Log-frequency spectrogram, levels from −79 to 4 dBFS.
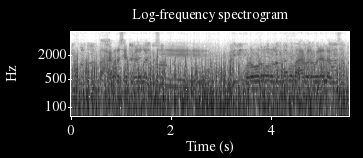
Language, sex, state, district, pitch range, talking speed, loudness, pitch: Odia, male, Odisha, Khordha, 110-145 Hz, 110 wpm, -14 LUFS, 125 Hz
